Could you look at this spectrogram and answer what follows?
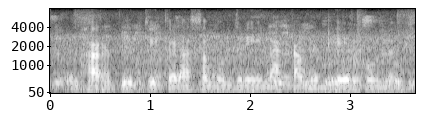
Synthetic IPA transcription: bʱaɾət̪mikekəɽasəmund̪ɾiɪlakameɖʱeɾɦoləj

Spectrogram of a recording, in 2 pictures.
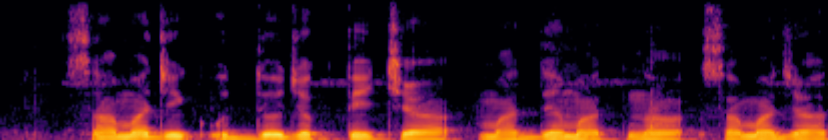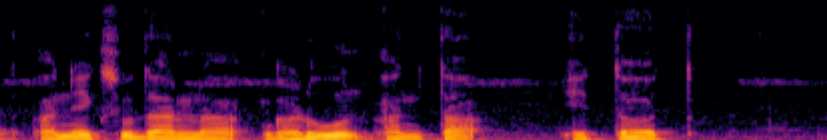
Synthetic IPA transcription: samad͡ʑikud̪jod͡ʑəkt̪et͡ɕjamad̪ʱjəmat̪nasəmad͡zat̪əneksud̪ʱaɾnaɡʱəɽuːnənt̪a | jet̪ət̪

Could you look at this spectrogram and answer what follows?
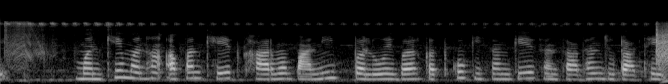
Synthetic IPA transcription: mənkʰemənɦãʔɐpənkʰeːt̪kʰaːɾməpaːnipəloːebəɾkət̪kokɪsəmkesə̃nsaːd̪ʱənd͡ʒʱʊʈaːt̪ʰeː

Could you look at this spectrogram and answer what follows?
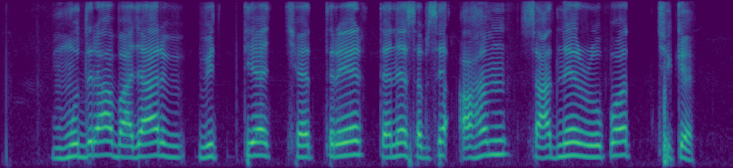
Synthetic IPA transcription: mʊd̪ɾabaːd͡ʒaːɾʋɪd̪jət͡ʃʰeːt̪ɾeɾt̪ɛnesəbseəɦəmsaːd̪ʱneɾuːpot̪̚ | t͡ʃʰɪkɛː

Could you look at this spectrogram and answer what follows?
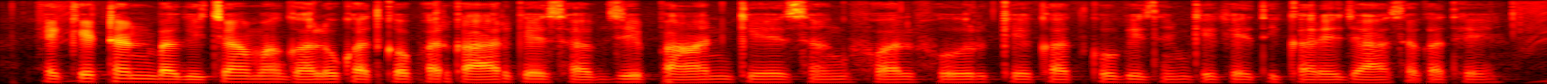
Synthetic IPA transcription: ekeʈʰənbəɡɪt͡ʃamãɡʱɐlokɐt̪kopəɾkaːɾkesəbzipaːnkesə̃ŋɡfʰəlpʰʊɾkekɐt̪kõkisɪmkikʰeːt̪ikəɾed͡ʒaːsə̰kət̪ɦeː

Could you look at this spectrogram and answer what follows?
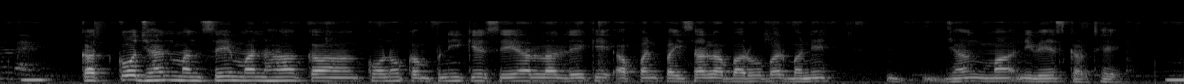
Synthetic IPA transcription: kət̪kod͡ʒʱənmənsemənɦa | koːnokə̃mpnikeseːəɾlaleːkeʔɐpənpəɪsalabəɾoːbəɾbəne | d͡ʒʱə̃ŋɡmãnɪʋeːskəɾt̪ʰeː

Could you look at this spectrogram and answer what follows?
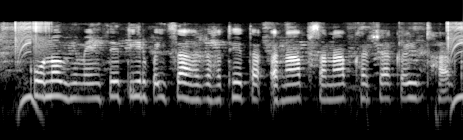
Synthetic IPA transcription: koːnobʱimenset̪iːɾpəɪsaɾəɦt̪ʰet̪əənaːpsənaːpkʰəɾt͡ʃakəiɾt̪ʰaːɾt̪

